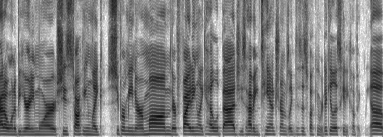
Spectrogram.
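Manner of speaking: normal talking voice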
